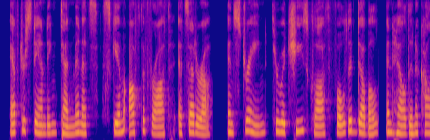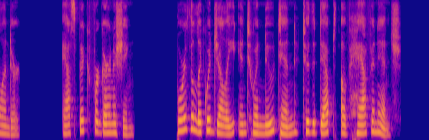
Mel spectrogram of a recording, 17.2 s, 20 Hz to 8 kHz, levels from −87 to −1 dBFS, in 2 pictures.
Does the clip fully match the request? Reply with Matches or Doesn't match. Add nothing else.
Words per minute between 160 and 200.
Doesn't match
